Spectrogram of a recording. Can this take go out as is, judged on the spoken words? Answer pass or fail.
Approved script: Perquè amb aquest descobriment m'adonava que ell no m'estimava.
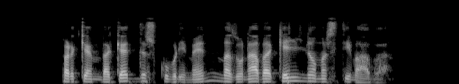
pass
